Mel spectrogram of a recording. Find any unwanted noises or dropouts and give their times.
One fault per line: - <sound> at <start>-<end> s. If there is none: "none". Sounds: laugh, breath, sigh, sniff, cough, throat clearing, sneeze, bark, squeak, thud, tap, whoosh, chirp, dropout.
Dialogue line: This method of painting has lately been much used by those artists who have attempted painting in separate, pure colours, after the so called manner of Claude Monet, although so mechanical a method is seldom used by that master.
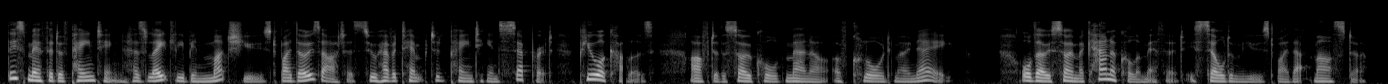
- dropout at 6.2-6.3 s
